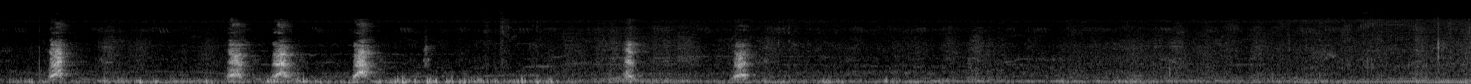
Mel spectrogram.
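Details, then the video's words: Dog barking at a monkey, six sharp, loud barks in the first eight seconds at uneven gaps, some in quick pairs, followed by a steady low background rumble. "dog barking at monkey"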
